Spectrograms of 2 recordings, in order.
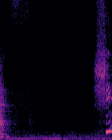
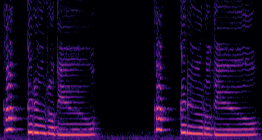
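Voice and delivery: rooster crow; 4 semitones higher, 5 dB louder than usual. Shown as a demonstration. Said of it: "Rooster says".

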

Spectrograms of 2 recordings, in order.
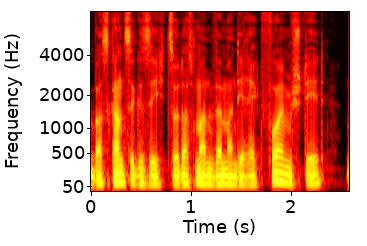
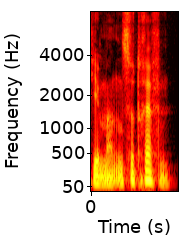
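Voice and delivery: ordinary delivery, nothing marked

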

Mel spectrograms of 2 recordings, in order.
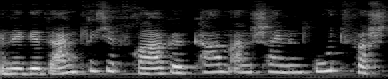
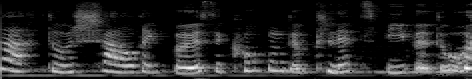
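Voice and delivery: laughing tease; 4 semitones higher than usual. Acted. Sprite teasing the glaring narrator, giggling. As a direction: coo it through giggles.

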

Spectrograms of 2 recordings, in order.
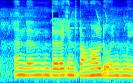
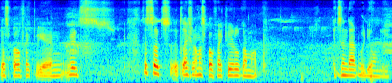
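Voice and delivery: usual speaking voice

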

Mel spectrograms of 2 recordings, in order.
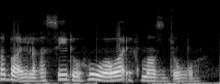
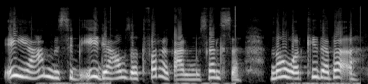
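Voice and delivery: high, indignant complaint; annoyed protest; 8 semitones higher, 3 dB louder than usual. Acted. Shahd to Youssef as he pulls her hand, indignant and high. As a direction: protest at being dragged off, pitched up.

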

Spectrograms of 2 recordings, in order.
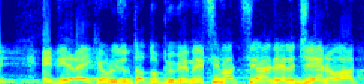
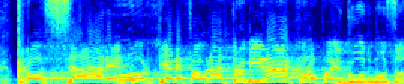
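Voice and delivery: excited play-by-play; 11 semitones higher than usual. Real, not acted. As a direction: lift the voice as the keeper saves. Live play-by-play rising.

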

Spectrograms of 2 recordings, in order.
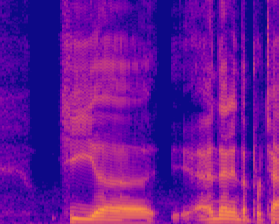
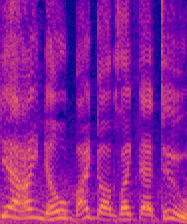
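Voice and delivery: higher, mocking voice of a clueless owner; mocking dog owner; 13 semitones higher than usual. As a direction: parody the know-it-all owner in a high voice. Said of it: "a lot of people are like".

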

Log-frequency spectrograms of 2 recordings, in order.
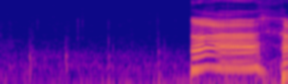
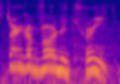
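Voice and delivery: dog voice; 5 semitones higher than usual. Acted. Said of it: "She says".

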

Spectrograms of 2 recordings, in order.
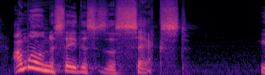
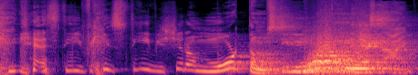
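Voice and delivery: laughing; 4 semitones higher, 14 dB louder, slower than usual. Real, not acted. Teasing teammate, sing-song, laughing.

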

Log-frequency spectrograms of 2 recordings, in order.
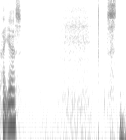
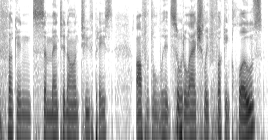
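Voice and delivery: louder and louder, real irritation building; getting mad; 6 dB louder than usual. Real, not acted. Venting to viewers about the wife's toothpaste cap, rising real anger. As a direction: rant hotter with each line. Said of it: "See, I'm getting mad".

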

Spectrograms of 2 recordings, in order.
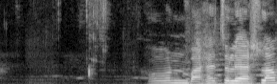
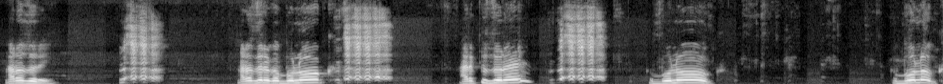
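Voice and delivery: loud coaching call; 3 semitones higher, 4 dB louder than usual. Real, not acted. Vlogger loudly drilling his goat to say blog, loud call. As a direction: coax a goat to say the word, loud.

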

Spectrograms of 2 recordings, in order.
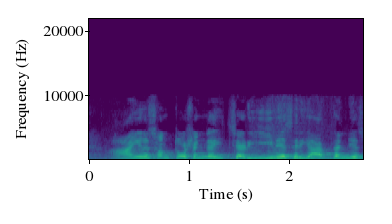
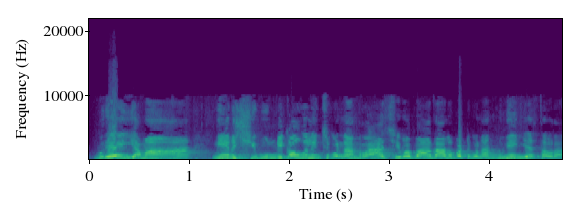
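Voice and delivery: higher, louder challenge; defiant taunt; 6 semitones higher, 6 dB louder than usual. Acted. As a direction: dare Yama to try. Boy taunts Yama. (యముడిని సవాలు చేస్తూ గట్టిగా)

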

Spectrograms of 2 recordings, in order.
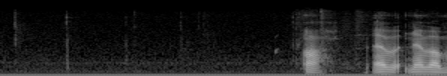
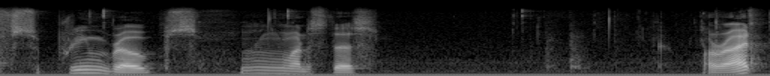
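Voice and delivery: usual speaking voice

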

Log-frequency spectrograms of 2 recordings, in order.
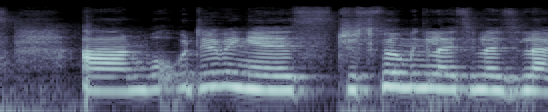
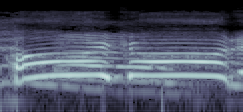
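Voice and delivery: delighted disbelief; 11 semitones higher, 5 dB louder, much slower than usual. Real, not acted. Laughing at a drawing.

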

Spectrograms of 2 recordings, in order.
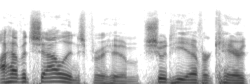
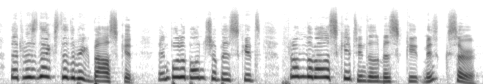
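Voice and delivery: very high, sing-song fake Irish; badly faked high-pitched Irish recitation; bad Irish accent; 13 semitones higher than usual. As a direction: recite the tongue twister in a squeaky mock-Irish lilt. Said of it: "Your Irish accent is completely a misrepresentation".

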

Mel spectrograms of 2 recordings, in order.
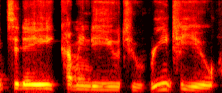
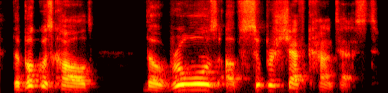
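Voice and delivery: put-on lively, expressive story reading for kids; reading to children; 4 semitones higher, slower than usual. A narrator's reading. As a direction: read it like a storyteller to a class. Teacher reads chapter to kids.

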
